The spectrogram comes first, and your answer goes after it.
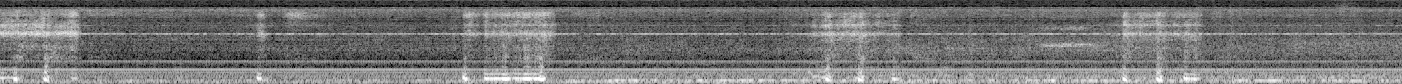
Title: Sleeping cat snores loudly 😴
